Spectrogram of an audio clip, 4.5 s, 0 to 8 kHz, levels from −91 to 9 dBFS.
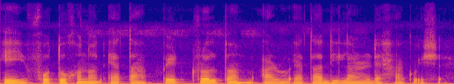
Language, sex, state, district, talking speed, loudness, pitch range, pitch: Assamese, male, Assam, Sonitpur, 130 wpm, -17 LUFS, 115-135 Hz, 125 Hz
